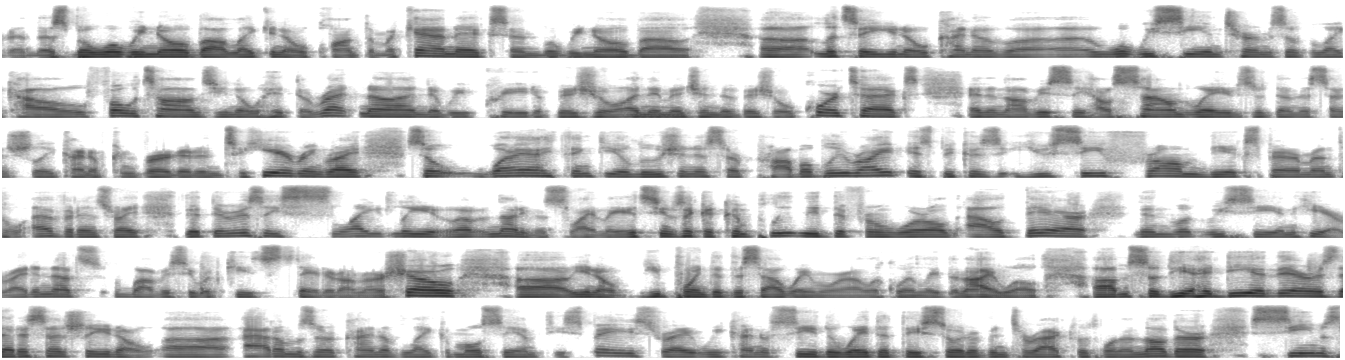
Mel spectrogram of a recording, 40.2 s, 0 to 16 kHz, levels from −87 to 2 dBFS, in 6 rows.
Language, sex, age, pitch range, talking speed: English, male, 30-49, 120-145 Hz, 250 wpm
